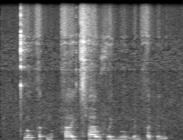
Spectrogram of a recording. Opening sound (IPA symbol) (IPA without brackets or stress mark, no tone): kʷʰ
